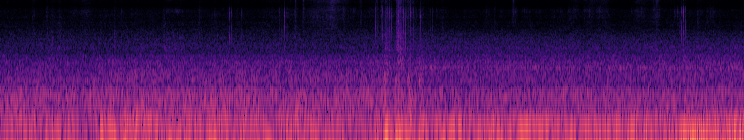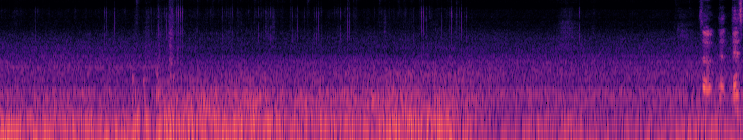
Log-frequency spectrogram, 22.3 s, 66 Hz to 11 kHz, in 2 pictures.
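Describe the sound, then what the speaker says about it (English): Steady road rumble and low engine-free drive noise of a 2017 Tesla Model X running Full Self-Driving Beta on the way to Disney World, continuous and close, with a person talking over it throughout. "So this particular vehicle here is a 2017 Model X"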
